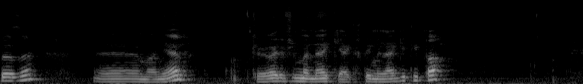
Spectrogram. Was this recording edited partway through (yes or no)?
yes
